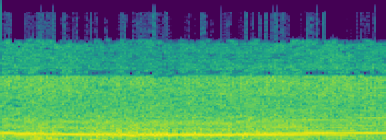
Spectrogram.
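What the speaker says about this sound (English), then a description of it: "Give them a big round of applause." A crowd at an outdoor vigil applauds and cheers, a loud continuous roar of clapping and voices with a sustained high whistle-like tone running through it.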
